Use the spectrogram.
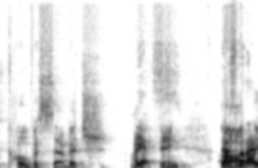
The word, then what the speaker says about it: Kovacevic: Savage I've heard um I said kovachovich at first but I think it's kovacevic I think that's what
